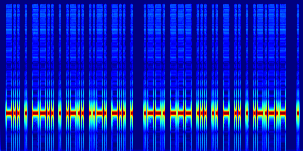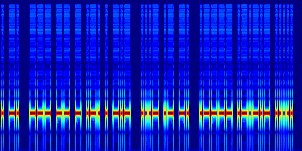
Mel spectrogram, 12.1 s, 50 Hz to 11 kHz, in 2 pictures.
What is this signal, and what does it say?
Morse code, heard as a keyed tone, about 32 wpm, 800 Hz. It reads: DEZELFDE POSITIE. EEN OMTREK VAN 1.5
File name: morse mp3 / HOLLANDAIS texte clair 1 vitesse 30 mots minute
